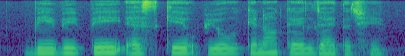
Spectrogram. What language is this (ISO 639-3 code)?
mai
